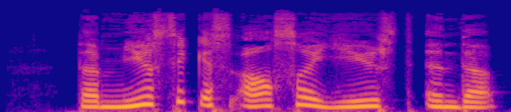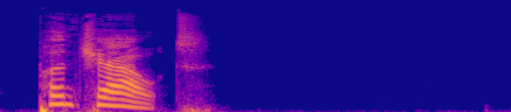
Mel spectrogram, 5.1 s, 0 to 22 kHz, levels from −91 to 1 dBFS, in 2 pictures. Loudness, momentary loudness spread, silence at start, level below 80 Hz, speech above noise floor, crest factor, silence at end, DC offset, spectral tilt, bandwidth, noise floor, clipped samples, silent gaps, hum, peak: -23 LUFS; 9 LU; 0.4 s; -38 dBFS; 61 dB; 18 dB; 1.55 s; under 0.1%; -6 dB/octave; 14 kHz; -82 dBFS; under 0.1%; none; none; -6 dBFS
